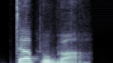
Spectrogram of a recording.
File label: "Tupperware", Indian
